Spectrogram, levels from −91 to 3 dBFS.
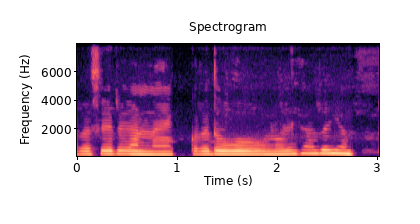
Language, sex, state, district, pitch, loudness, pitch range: Chakma, female, Tripura, Unakoti, 210 Hz, -12 LUFS, 205-220 Hz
